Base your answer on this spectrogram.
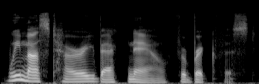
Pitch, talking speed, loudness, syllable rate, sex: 125 Hz, 160 wpm, -20 LUFS, 3.9 syllables/s, female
